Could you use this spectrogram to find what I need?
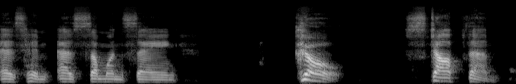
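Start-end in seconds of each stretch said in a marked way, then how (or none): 3.0-4.9 very loud goblin yell with wild pitch swings. A game master voices a goblin yelling from a door beyond: loud deep goblin yell. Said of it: "loud, deep goblin voice yell".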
